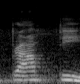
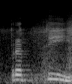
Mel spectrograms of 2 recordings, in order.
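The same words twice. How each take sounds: First: Said in the usual way. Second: प्राप्ति said as prapti with short a; wrong short vowel. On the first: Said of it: "प्राप्ति नहीं". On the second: Shown as a demonstration. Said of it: "नहीं".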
